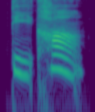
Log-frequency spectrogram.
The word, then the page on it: 抵抗: dǐ kàng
